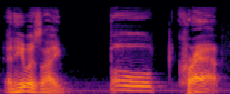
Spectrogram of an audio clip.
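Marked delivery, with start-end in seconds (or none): 1.1-2.2 scoffing father, much higher pitched; angry father. Retold or imitated. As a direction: spit out a mock angry dismissal. Dad about to punch son.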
